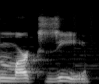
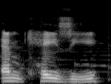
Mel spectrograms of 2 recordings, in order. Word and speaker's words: MKZ: before being changed to Mark Z. Yes, it's pronounced Mark Z, not MKZ.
